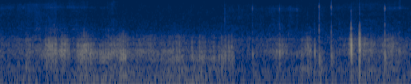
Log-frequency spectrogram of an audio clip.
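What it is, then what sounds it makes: Spiral-bound hardcover cookbook. Long pointed nails scratch softly across the hard cardboard front cover of a spiral-bound cookbook, *Vegetarian Cookery*, making a dry papery rustle. They then tap it five times in short, crisp clicks with no ring, the loudest near the end.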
